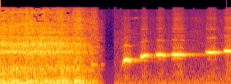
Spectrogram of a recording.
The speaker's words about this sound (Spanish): ¿Qué es ese sonido? Ah, sí, es el silbido corajudo.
